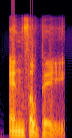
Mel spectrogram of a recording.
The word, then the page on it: enthalpy: British English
